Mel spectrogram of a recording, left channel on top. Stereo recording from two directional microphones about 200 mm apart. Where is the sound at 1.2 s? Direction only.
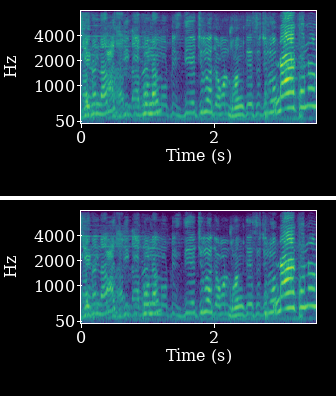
15° right (ahead or behind).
